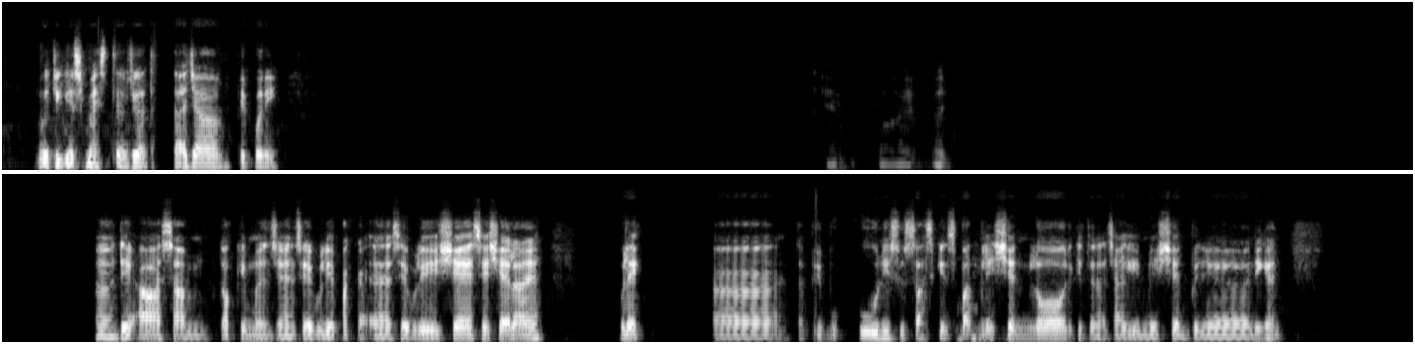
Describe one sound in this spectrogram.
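A man speaks calmly over an online call.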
